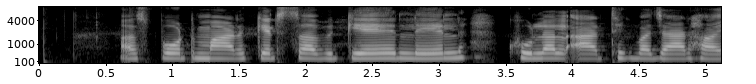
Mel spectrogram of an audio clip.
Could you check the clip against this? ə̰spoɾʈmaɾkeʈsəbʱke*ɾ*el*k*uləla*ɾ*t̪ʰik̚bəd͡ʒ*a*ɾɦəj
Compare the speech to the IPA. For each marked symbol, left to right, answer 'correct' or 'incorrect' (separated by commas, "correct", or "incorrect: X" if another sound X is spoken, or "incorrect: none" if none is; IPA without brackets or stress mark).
incorrect: l, incorrect: kʰ, correct, correct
